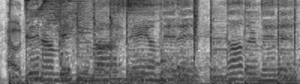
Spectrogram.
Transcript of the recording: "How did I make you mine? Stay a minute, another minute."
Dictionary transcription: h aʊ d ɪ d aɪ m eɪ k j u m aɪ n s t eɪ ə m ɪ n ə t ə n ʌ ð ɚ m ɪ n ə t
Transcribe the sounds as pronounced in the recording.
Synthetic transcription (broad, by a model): h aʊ d ɪ d aɪ m eɪ k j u m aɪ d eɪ ə m ɪ n ə t ə n ʌ ð ɚ m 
